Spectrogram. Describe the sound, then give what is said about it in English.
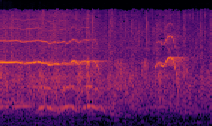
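Sustained audience applause for a group of performers, a dense wash of clapping at steady volume, with a few whistles and cheers rising above it before it gradually tapers off. “To the guys in the back, come on, give them one more round of applause.”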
